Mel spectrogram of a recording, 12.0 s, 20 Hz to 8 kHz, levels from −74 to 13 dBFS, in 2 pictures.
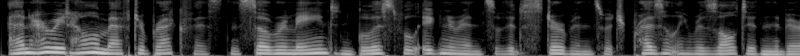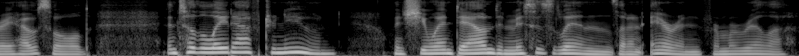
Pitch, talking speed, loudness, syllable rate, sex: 170 Hz, 185 wpm, -18 LUFS, 6.0 syllables/s, female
